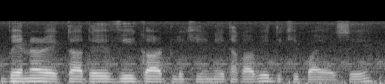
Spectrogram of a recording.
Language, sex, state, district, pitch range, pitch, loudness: Nagamese, male, Nagaland, Dimapur, 120-135 Hz, 130 Hz, -16 LUFS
